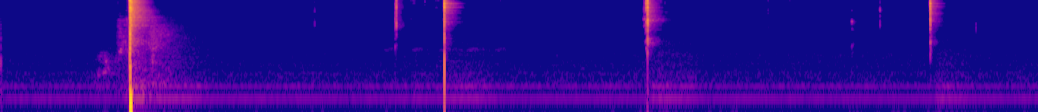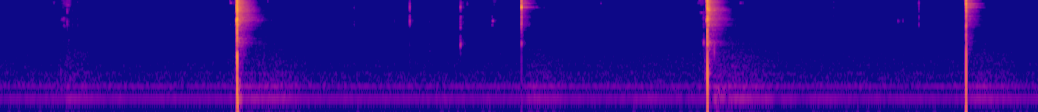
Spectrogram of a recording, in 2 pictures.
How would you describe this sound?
Switch Knife Flick and Put Away
Used Audacity to record. I flicked a switch knife in front of my computer and put the blade back in it's holder several times.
